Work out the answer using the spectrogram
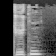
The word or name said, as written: dytten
